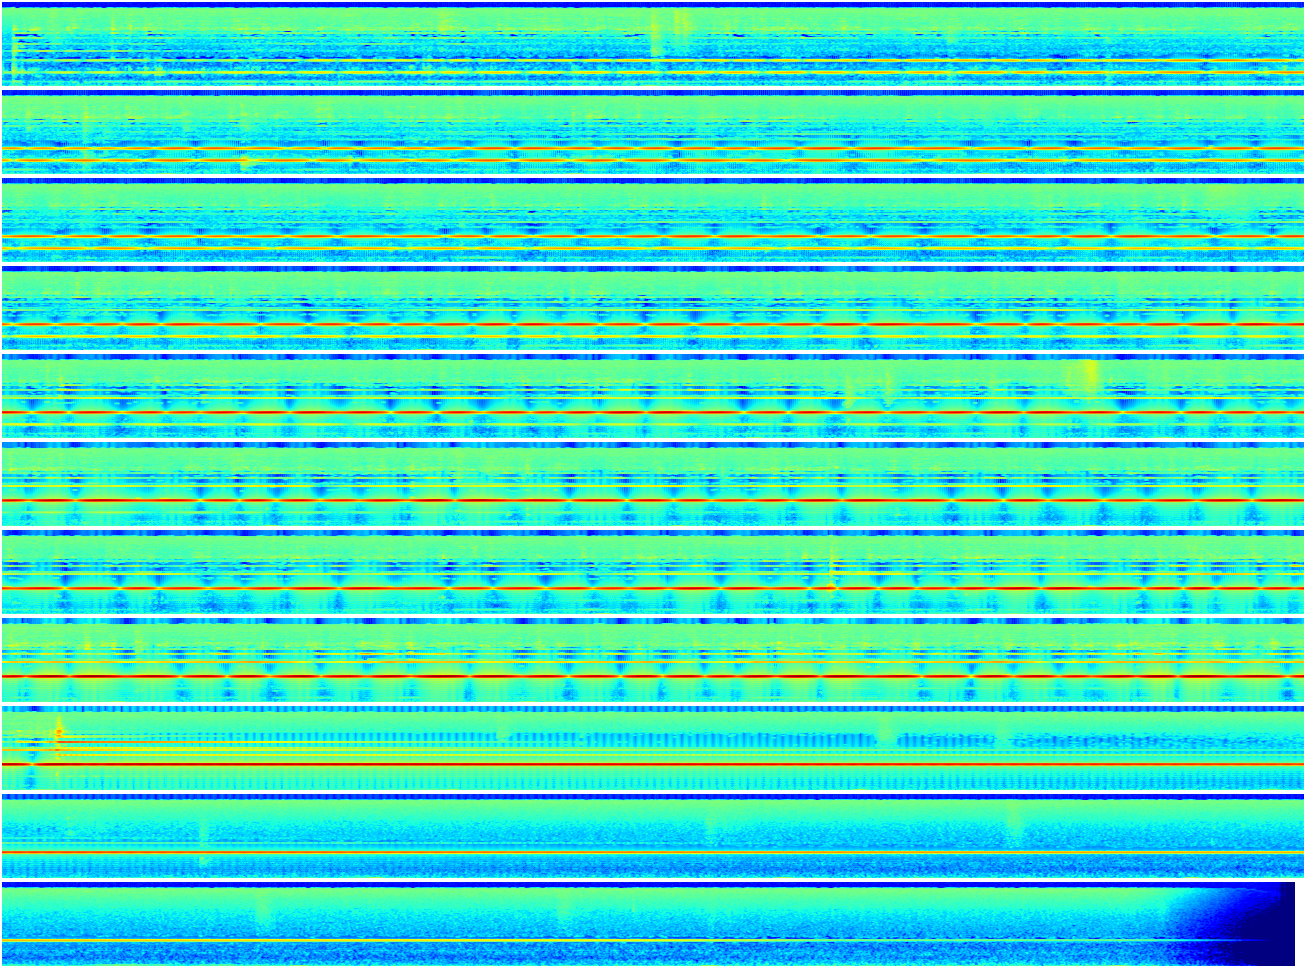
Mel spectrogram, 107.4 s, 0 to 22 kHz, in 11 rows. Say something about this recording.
singing-bowl-wood02
Another recording of the same singing bowl played with the wood part of the mallet. This is supposed to match the third chakra, also known as the throat chakra.
bowl, tibetan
